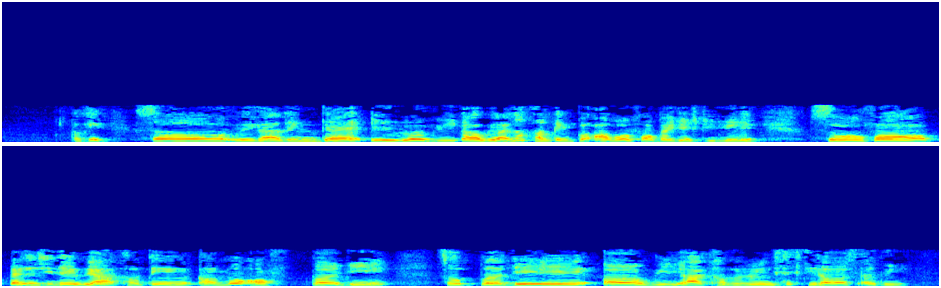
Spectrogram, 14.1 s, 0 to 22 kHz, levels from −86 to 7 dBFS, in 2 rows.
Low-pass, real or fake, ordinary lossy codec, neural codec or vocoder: 7.2 kHz; fake; MP3, 24 kbps; codec, 44.1 kHz, 3.4 kbps, Pupu-Codec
